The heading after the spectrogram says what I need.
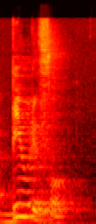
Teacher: quando a gente tem T ou D entre vogais, é o que nós chamamos até de flap T, esse T ou D vai passar a ter um som de R.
